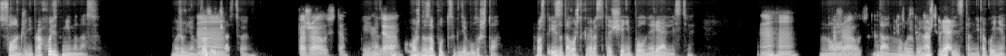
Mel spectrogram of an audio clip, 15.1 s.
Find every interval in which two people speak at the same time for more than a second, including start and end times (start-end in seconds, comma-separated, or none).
12.5-14.2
